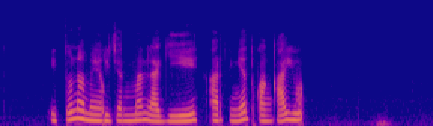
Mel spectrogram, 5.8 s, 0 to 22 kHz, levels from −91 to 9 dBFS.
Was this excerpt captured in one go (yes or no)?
no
